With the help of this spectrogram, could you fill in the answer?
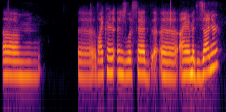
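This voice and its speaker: A woman's voice: medium pitch, little pitch movement, darkish tone, dry recording, lo-fi sound. Careful, from a woman. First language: not English. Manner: careful English, hesitant and halting. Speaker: designer presenting a workshop. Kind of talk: online workshop presentation. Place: indoors on an online call.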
